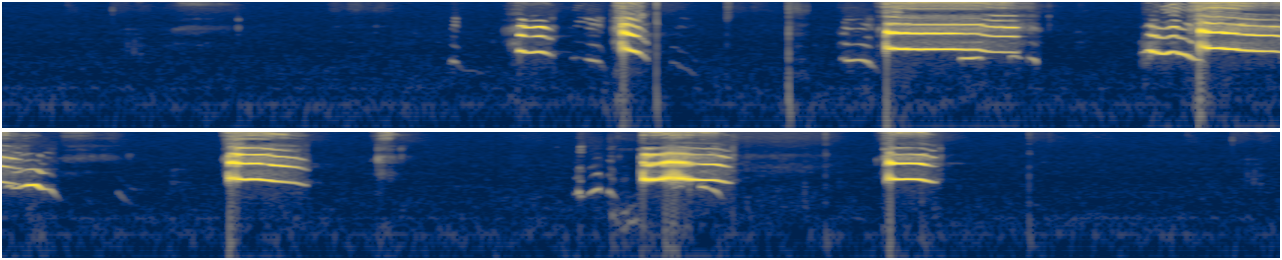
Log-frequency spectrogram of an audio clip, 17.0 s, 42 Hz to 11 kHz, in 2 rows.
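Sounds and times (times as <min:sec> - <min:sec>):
fox yelping and crying: 0:03.0 - 0:04.6, 0:05.6 - 0:07.0, 0:07.6 - 0:09.0, 0:10.0 - 0:11.2, 0:12.4 - 0:13.5, 0:14.4 - 0:14.8.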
